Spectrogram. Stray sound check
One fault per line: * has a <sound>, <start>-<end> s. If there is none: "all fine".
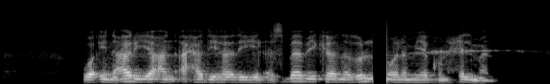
* has a dropout, 3.7-3.9 s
